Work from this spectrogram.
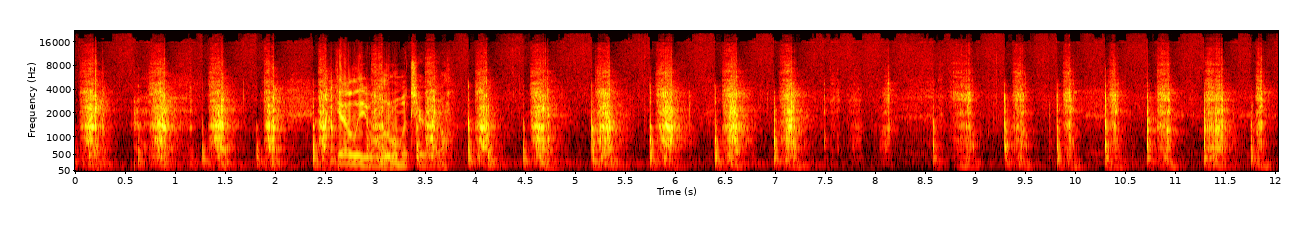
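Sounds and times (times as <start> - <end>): edge tool shaving wood: 0.0 - 12.0.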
